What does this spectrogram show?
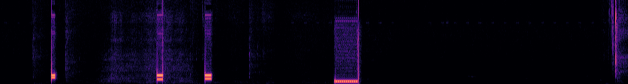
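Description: Three short, clear dialing beeps in an uneven rhythm, followed by a longer, lower connecting tone and a faint click at the end, with no voices.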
